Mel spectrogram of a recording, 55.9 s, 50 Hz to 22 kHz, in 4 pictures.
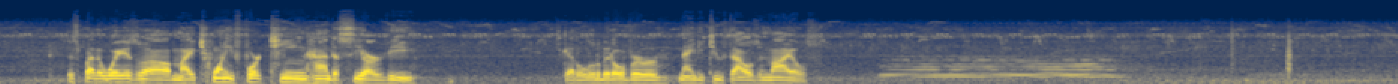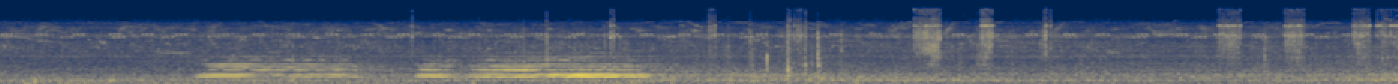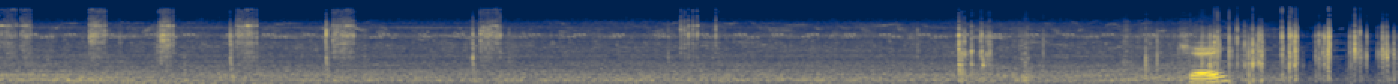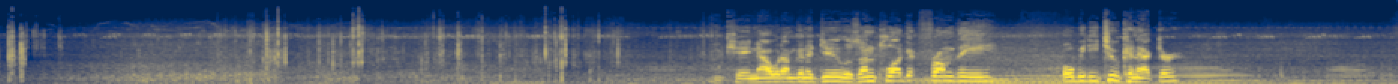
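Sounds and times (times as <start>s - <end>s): insects buzzing: 0.0s - 55.9s
train horn blasts: 8.8s - 11.4s, 15.9s - 21.0s, 48.2s - 50.1s, 51.9s - 55.9s
socket ratchet clicking: 21.0s - 22.3s, 23.1s - 24.6s, 26.1s - 31.7s, 32.6s - 33.1s, 34.7s - 35.2s.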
